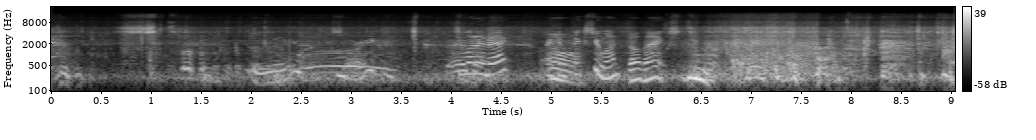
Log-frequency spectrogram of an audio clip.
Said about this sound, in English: Oh, my God. Cannon ball! Whoa! Hey!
